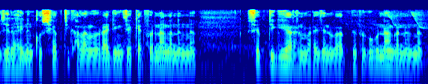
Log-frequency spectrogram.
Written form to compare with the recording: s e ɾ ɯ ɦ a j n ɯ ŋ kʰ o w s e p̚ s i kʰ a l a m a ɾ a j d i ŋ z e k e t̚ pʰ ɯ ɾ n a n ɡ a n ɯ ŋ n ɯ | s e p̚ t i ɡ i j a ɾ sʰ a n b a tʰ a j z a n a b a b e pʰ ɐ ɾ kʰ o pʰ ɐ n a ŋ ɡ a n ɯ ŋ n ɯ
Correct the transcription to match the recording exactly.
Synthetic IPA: z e ɾ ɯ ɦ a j n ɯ ŋ kʰ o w s e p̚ t i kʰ a l a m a ɾ a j d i ŋ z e k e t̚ pʰ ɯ ɾ n a ŋ ɡ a n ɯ ŋ n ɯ | s e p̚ t i ɡ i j a ɾ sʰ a n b a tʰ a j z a n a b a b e pʰ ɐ ɾ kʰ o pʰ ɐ n a ŋ ɡ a n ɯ ŋ n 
